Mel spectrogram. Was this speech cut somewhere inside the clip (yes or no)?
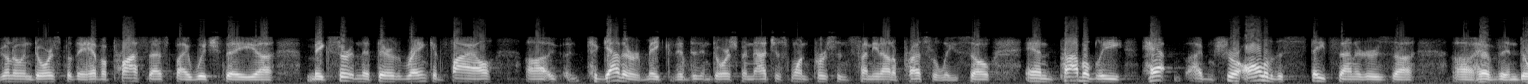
no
